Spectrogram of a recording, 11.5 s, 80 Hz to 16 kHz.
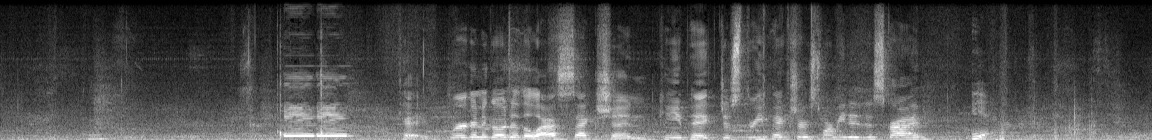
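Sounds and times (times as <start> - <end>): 
low room noise: 0.0 - 11.5
steady electronic buzz from a pressed buzzer: 2.8 - 3.6
speech: 4.6 - 10.2.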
